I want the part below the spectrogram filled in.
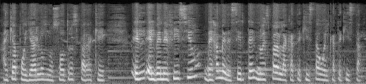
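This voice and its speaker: A woman, a mother giving an earnest personal testimony on religious radio, telling her story haltingly with frequent restarts. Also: medium pitch, warm tone, soft background music.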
